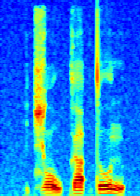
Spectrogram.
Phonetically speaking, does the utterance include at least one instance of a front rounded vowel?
no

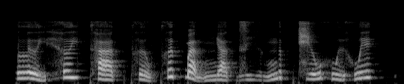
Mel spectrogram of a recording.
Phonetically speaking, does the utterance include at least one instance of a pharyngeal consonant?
no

